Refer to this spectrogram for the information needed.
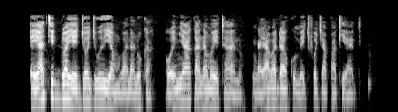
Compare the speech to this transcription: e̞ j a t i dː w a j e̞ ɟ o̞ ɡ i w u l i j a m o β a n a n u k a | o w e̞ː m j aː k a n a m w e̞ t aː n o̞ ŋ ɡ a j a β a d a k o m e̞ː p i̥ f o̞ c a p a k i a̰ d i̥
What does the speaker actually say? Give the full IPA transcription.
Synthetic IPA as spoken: e̞ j a t i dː w a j e̞ ɟ o̞ ɟ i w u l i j a m u β a n a n u k a | o w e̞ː m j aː k a n a m w e̞ t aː n o̞ ŋ ɡ a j a β a d a k u m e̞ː c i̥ f o̞ c a p a k i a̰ d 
